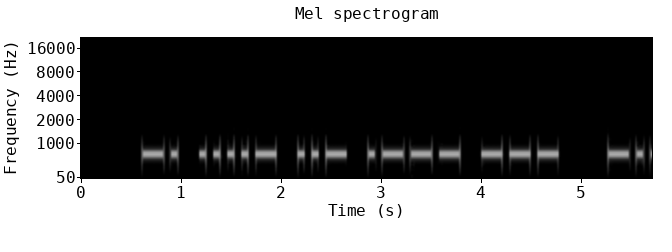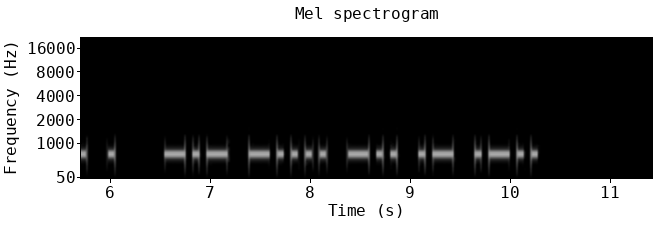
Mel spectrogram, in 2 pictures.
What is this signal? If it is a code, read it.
Morse code, heard as a keyed tone, about 17 wpm, 700 Hz. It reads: N4UJO DE K6DAL
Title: USA Callsign DE Callsign - 5 Characters - 17wpm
